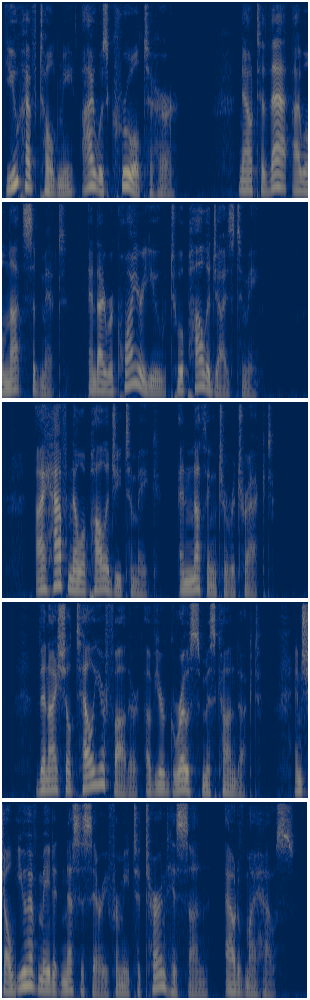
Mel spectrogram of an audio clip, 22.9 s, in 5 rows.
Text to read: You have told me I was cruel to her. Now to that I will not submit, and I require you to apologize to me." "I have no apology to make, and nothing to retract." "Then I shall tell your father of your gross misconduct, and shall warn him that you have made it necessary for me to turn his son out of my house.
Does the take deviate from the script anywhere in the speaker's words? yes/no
yes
